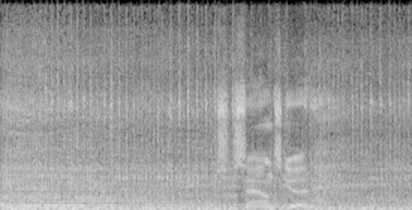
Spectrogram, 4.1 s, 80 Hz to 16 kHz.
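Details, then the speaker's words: 2003 Johnson 8 hp outboard after lower unit gear oil change, running with Sea Foam: light, even buzzing at steady speed, no misses or knocks over background noise; running healthy. "Sea foam running through her, running like a little top."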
